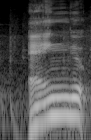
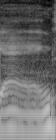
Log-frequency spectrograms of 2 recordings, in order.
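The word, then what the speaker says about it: Aang: Their name is you could pronounce it like Ang.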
